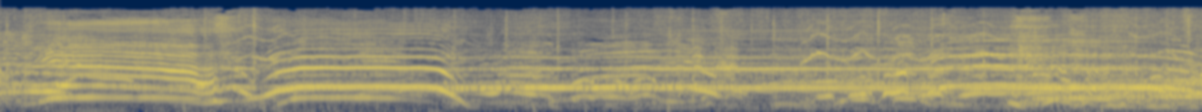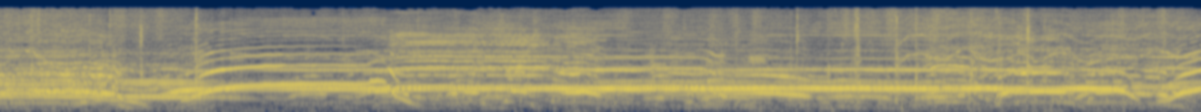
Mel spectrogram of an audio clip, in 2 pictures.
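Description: A crowd of young people cheers and shouts loudly close by.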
